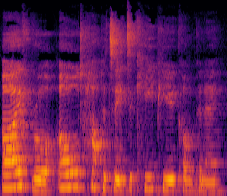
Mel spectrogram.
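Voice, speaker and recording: A woman voicing a big male storybook bear, comforting and gently teasing a little one. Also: mid-range voice, unhurried, reverberant, lightly acted. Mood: reassuring.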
